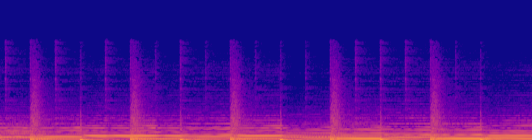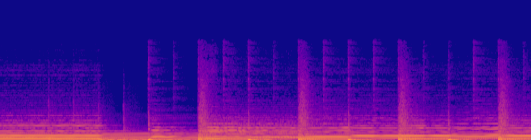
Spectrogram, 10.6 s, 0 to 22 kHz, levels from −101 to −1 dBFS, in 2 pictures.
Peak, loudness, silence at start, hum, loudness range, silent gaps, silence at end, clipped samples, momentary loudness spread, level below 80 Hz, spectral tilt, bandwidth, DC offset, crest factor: -14 dBFS; -34 LUFS; 0 s; none; 2 LU; none; 0 s; under 0.1%; 5 LU; -42 dBFS; -8 dB/octave; 13 kHz; under 0.1%; 18 dB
